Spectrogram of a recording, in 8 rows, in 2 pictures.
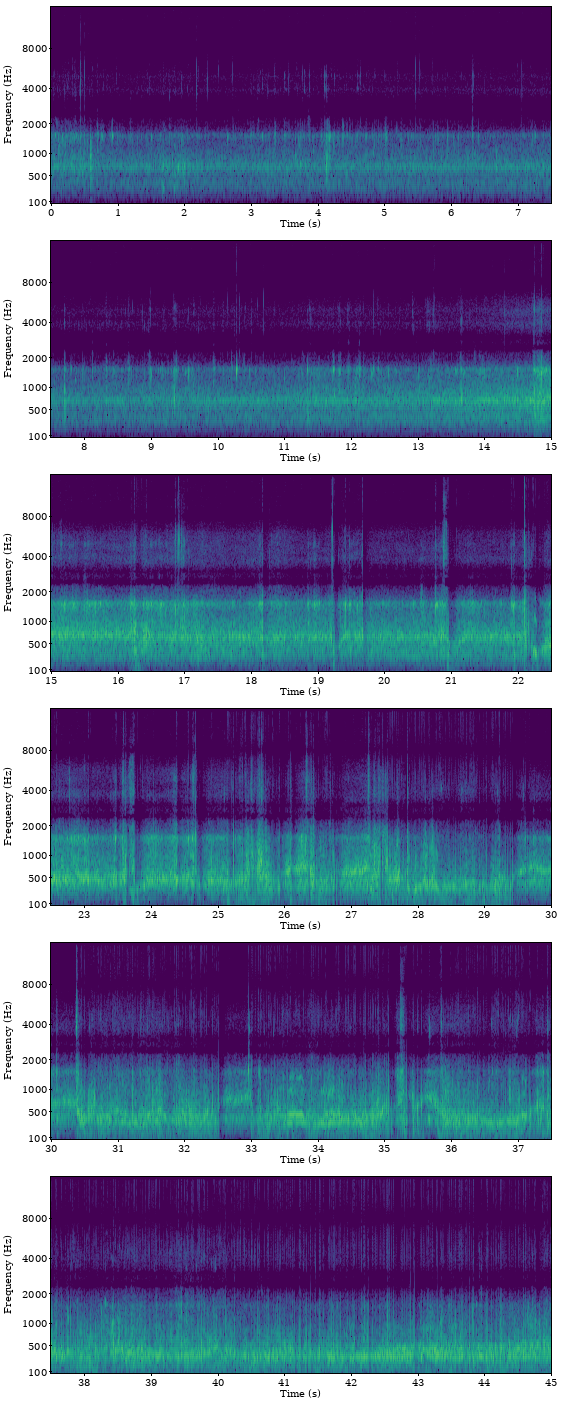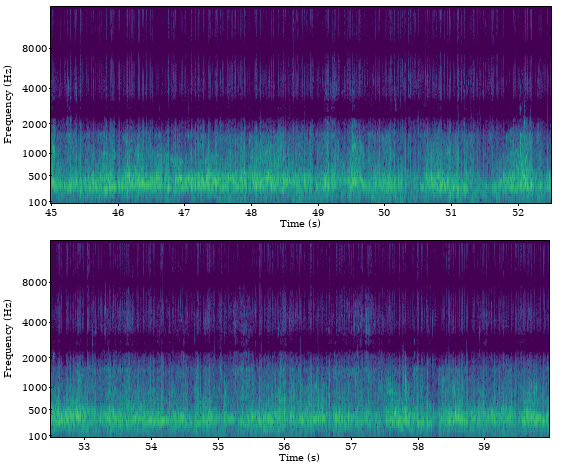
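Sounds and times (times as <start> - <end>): muffled underwater river rushing: 0.0 - 59.9.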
